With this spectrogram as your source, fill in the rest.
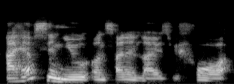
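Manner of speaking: ordinary talk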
